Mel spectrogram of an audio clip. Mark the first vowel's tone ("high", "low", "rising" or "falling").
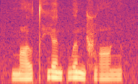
rising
